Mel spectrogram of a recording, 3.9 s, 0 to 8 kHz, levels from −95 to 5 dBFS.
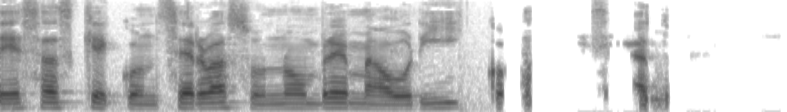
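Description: At 1.97 to 2.01 s a faint scrap of a second voice, around 35 dB below the speech, slips in: the other side's voice leaking through, likely loudspeaker echo the canceller missed. From 2.45 to 3.31 s the talker's speech dips and breaks up, in places by as much as 40 dB. This is likely speech suppressed in double talk, with the canceller turning down both sides at once. During and just after that stretch the leakage comes back louder, at 3.0 to 3.05 s and again at 3.21 to 3.37 s, rising to roughly 15 dB below the speech. From 3.59 s to the end, the room sound falls away by about 33 dB. That is background gated by the echo canceller, which clamped the microphone while the loudspeaker played.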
